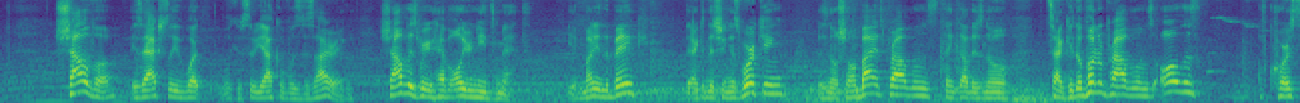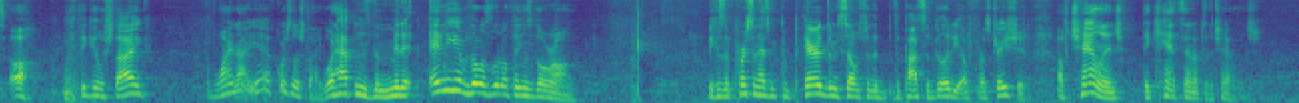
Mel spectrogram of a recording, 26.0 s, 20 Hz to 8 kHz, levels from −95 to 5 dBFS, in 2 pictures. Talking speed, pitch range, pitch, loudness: 200 wpm, 130-190 Hz, 155 Hz, -17 LUFS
